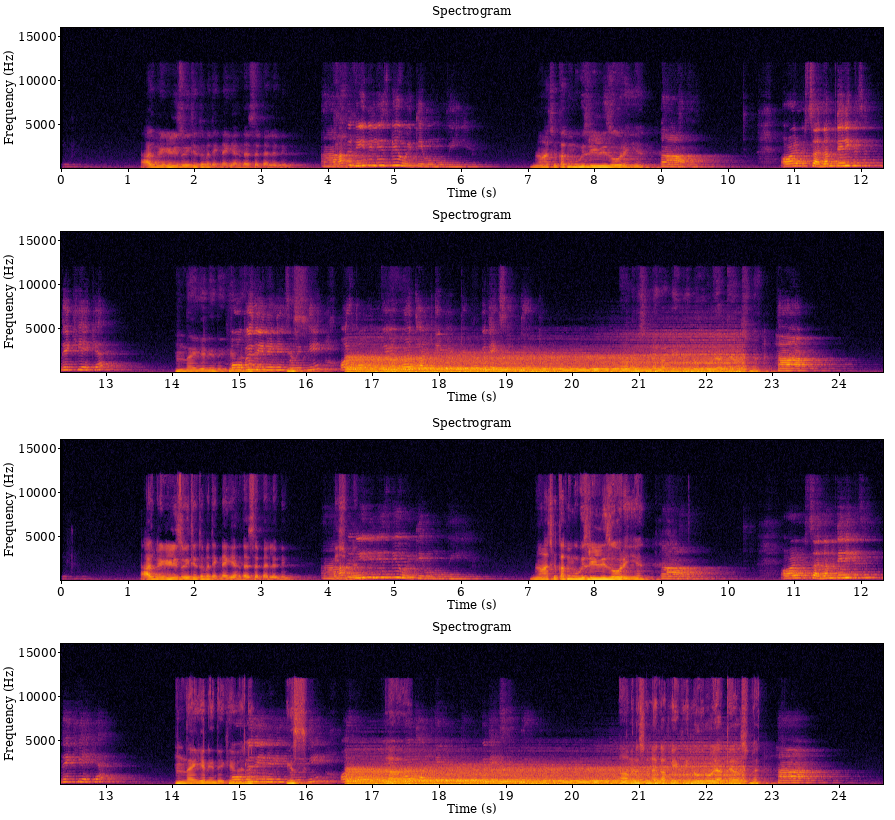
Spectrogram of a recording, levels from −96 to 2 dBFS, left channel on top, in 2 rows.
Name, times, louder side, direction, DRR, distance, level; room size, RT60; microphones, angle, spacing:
voice 1, 1.2-3.5 4.1-4.5 7.0-8.8 14.0-15.2 15.7-16.0 17.2-17.6 20.7-22.9, right 3 dB, 65° right, 13 dB, 0.6 m, -21 dB
voice 2, 3.9-6.1 9.0-9.6 10.5-13.0 14.8-19.7 23.1-23.4, left 1 dB, 30° left, -1 dB, 2.6 m, -27 dB
sound 1, 16.6-22.6, equal, 5° right, 0.5 m, -18 dB
19.5 x 8.3 x 6.2 m, 1.4 s
head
